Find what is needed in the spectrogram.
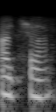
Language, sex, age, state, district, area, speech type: Bengali, female, 18-30, West Bengal, Kolkata, urban, conversation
